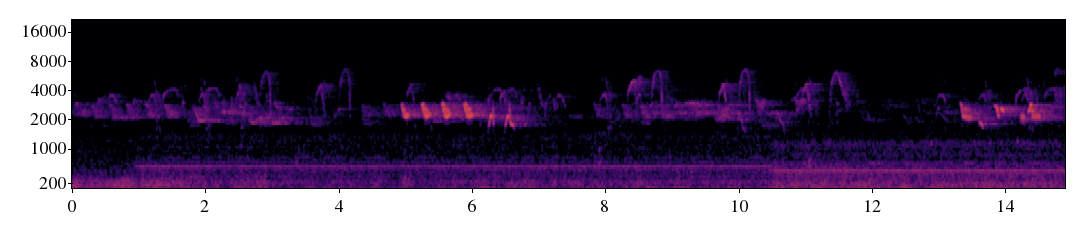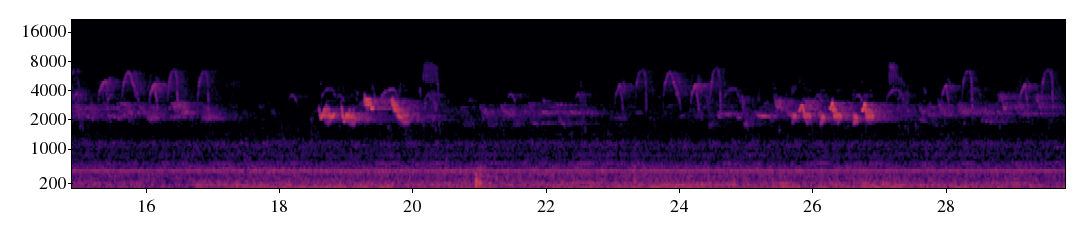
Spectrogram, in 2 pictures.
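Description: Birds chirping and trilling in short bursts every few seconds, over a faint steady hum.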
